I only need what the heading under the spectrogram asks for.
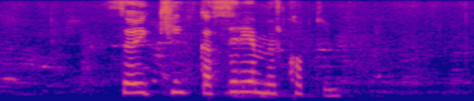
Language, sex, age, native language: Icelandic, male, 9, Icelandic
